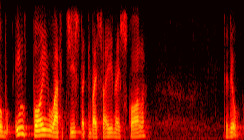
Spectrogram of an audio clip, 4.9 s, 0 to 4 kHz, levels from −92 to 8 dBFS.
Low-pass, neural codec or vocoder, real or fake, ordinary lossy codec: 3.6 kHz; none; real; Opus, 16 kbps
